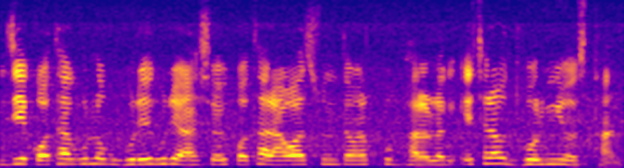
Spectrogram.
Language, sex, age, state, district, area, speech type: Bengali, female, 18-30, West Bengal, Purba Medinipur, rural, spontaneous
